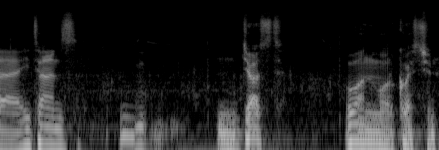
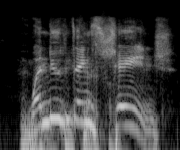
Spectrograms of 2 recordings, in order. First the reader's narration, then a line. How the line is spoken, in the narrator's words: I yell out to him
